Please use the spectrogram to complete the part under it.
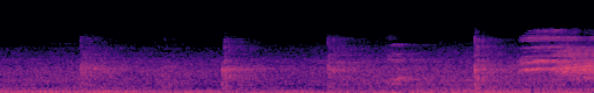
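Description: Tennis balls are struck with rackets in a rally, echoing in a large hall.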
